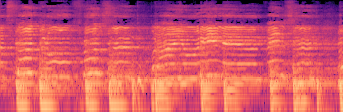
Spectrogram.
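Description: Romanian folk song performed through a PA: a male voice sings over amplified accompaniment with a steady, quick low beat of about four pulses a second.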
